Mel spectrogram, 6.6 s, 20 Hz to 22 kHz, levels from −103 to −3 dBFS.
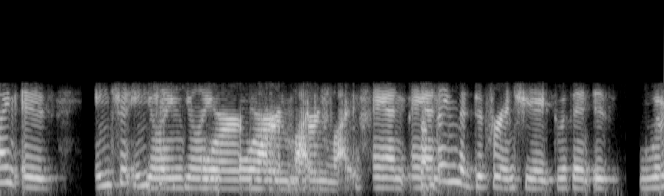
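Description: From start to finish the speech has been through the iLBC codec, and you can plainly hear it. The band stops near 3.6 kHz, with the line band sitting around 300 Hz to 3.4 kHz, so everything sounds thin and boxy. Each frame is coded on its own, and the slightly gritty, synthetic edge fits the 30 ms frame mode at about 13.3 kbps. Sibilants and breaths lose their air, and the speech has that rough VoIP texture.

From 1.34 s to 4.44 s there's a doubled audio track: a second copy of the speech trails the first by roughly 400 ms at about the same level. Because it's the same full-band signal with no decay or room colour, it comes across as a second talker shadowing the first rather than an echo. It cuts in and out abruptly at those edges, most likely because the signal was captured twice through a slower parallel path.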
